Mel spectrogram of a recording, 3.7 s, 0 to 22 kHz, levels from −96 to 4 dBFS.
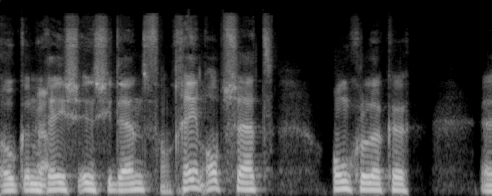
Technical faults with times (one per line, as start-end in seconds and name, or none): none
